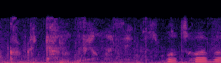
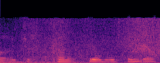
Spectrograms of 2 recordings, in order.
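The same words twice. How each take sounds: First: Hushed whisper, barely voiced. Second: Said in the usual way. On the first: Real, not acted. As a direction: whisper it, frozen and numb. Freezing girl, numb fingers.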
